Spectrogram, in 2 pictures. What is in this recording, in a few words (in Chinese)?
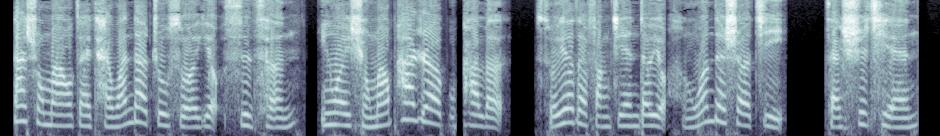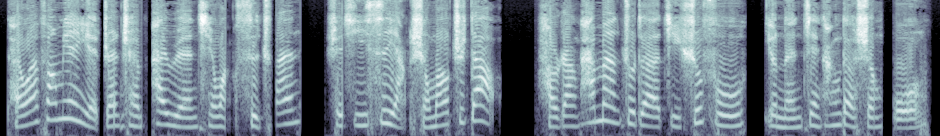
大熊貓旁白; powerdirector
